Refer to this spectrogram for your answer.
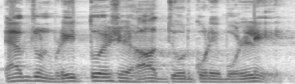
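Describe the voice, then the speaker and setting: A man giving measured, literary narration of a horror audio story, in a scripted dramatic style. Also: lowish voice, a little mellow. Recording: long reverb with music bed. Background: clear background music.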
